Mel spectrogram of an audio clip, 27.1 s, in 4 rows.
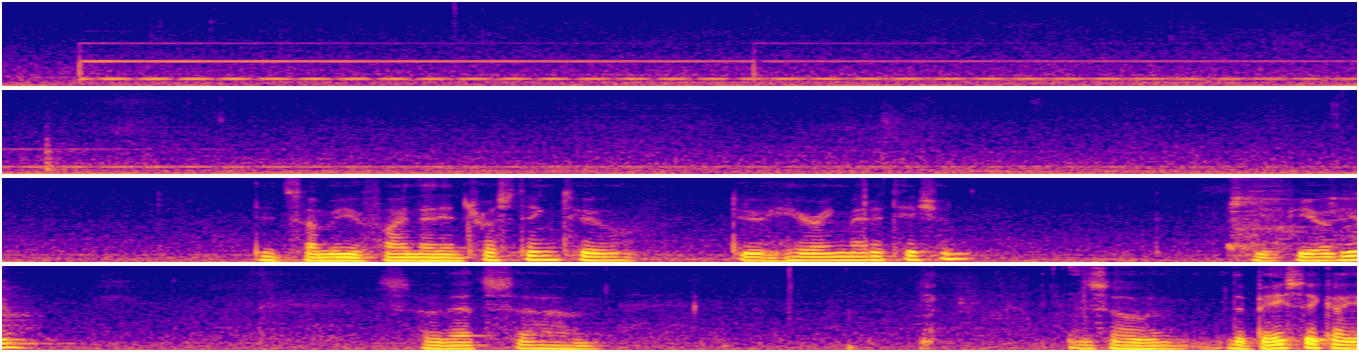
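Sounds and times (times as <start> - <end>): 
meditation ending bell ringing: 0.4 - 10.2
speech: 14.9 - 18.5, 19.8 - 20.6, 22.4 - 23.4, 25.8 - 27.0.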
